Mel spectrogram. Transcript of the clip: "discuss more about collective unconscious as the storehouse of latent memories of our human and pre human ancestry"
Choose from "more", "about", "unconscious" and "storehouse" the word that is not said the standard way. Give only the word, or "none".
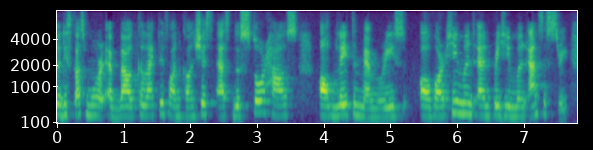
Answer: none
